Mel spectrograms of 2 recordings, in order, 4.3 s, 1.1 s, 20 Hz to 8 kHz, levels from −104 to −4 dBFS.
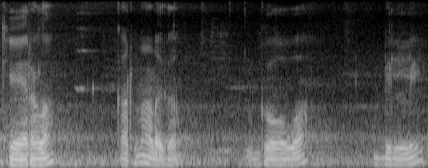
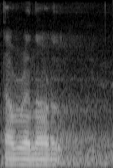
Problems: low volume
